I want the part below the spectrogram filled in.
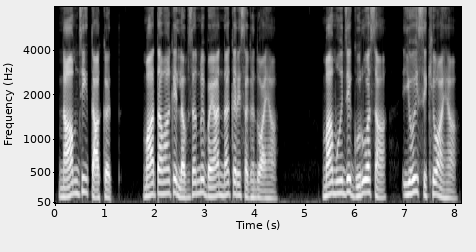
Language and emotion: Sindhi, neutral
